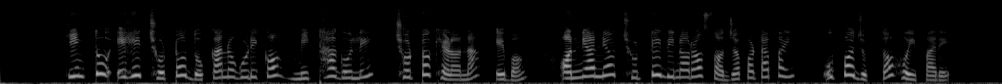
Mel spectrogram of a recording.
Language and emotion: Odia, neutral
